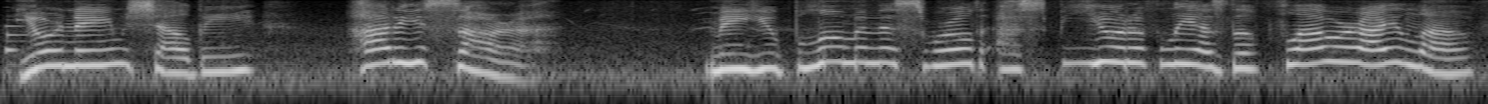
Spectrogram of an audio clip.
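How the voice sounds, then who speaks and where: A woman voicing a gentle, kindly young forest fairy in a video game, earnest and thoughtful. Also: extremely high pitch, unhurried. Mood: gentle, welcoming.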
